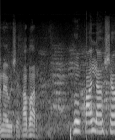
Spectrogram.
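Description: Speech only: a man talking, then after a short pause a woman's higher voice begins speaking.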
